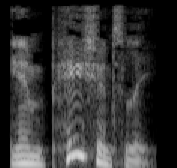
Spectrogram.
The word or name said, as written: impatiently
